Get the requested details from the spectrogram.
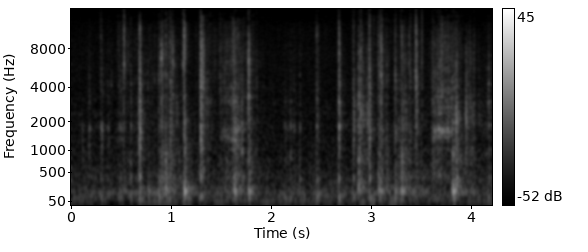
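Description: A solid yellow bar of dry soap held in the hand is carved with a small knife, shaving off crunchy flakes. Quick, dry, crisp scrapes and crunches with a bright, high edge come in irregular bursts, each dying out almost at once.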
